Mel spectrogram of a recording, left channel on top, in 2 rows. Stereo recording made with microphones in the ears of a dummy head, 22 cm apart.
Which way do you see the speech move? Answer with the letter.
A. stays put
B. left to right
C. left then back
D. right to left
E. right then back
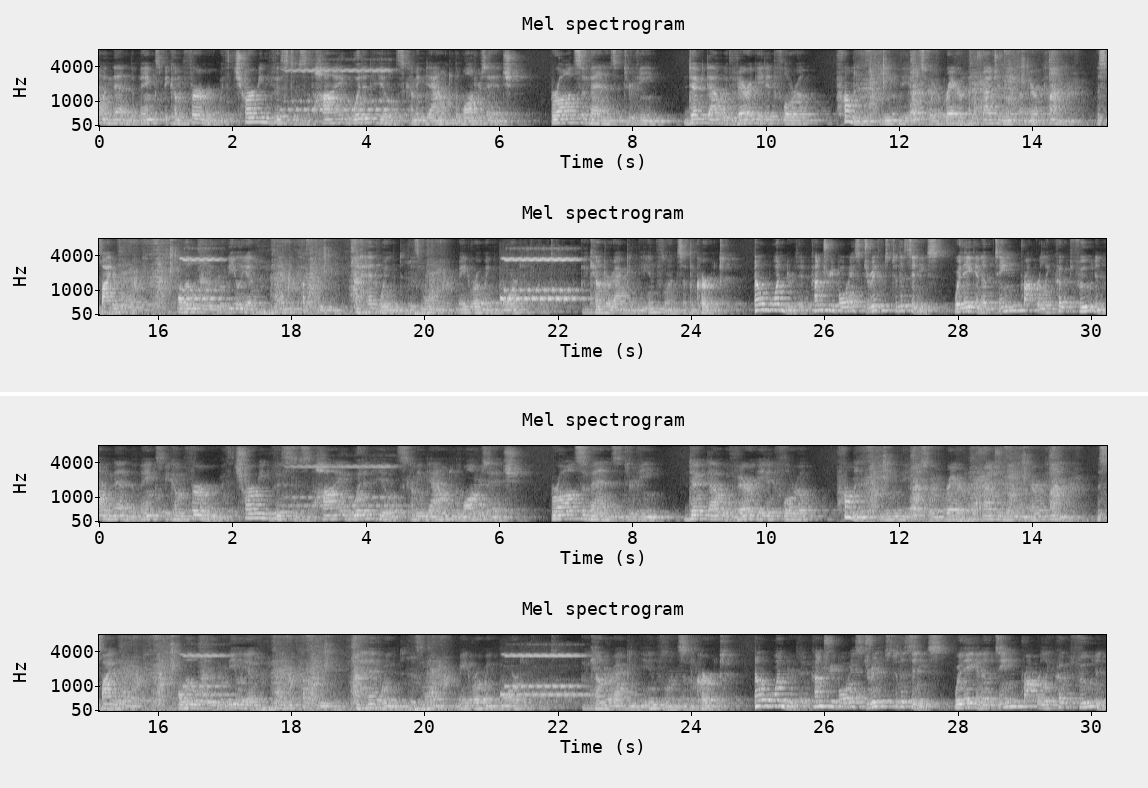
A.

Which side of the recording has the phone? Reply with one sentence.
In this clip you hear the phone on the left.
